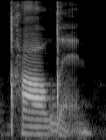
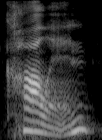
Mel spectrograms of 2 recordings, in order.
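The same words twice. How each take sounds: First: Colin broken into two separate beats, Col-in; sounded out by syllables. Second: Said in the usual way. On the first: Shown as a demonstration. Teacher showing students how to count syllables, Colin sounded out. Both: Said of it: "sounded this out by going".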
